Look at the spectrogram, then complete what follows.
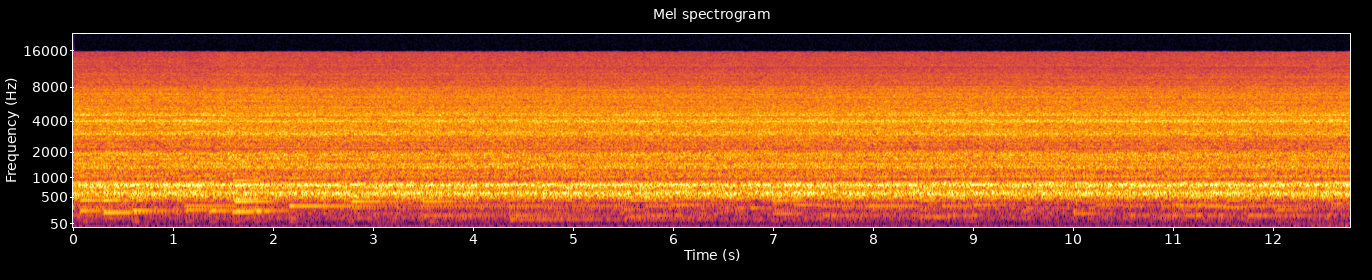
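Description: Philips Champ 1200 handheld hair dryer blowing steadily on its hottest setting.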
